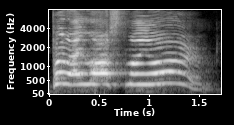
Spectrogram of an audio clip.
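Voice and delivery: high, forceful outburst; loud exclamation. A narrator's reading. Swamp local protesting to the trapper, exclaiming. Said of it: "One of them exclaimed".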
